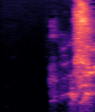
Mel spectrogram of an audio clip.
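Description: A single sharp sneeze bursts out during a kids' art class after a moment of silence, close and fairly loud, with a breathy onset and a bright explosive release.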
